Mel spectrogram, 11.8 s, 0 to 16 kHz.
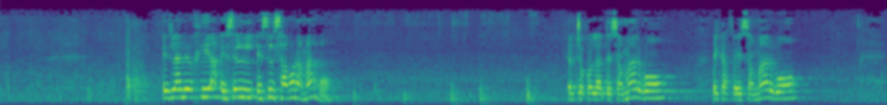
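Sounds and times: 
hiss: 0.0s - 9.7s
speech: 2.2s - 4.5s, 7.6s - 10.7s
eraser rubbing writing off a board: 4.6s - 7.4s.

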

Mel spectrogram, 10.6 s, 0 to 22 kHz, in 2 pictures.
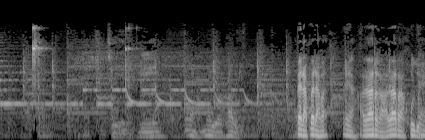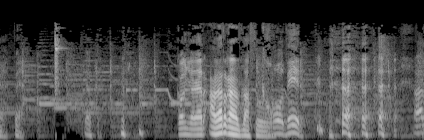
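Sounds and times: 
glasses clinking in a toast: 0.4s - 0.8s, 1.5s - 1.8s, 6.0s - 6.4s
speech: 1.4s - 5.8s, 6.4s - 10.6s
laughter: 6.4s - 7.2s, 8.6s - 10.6s.

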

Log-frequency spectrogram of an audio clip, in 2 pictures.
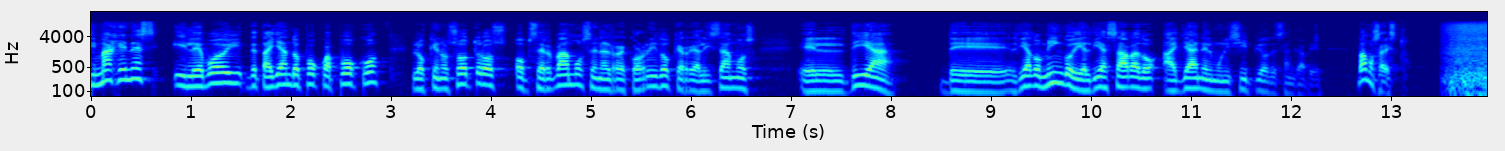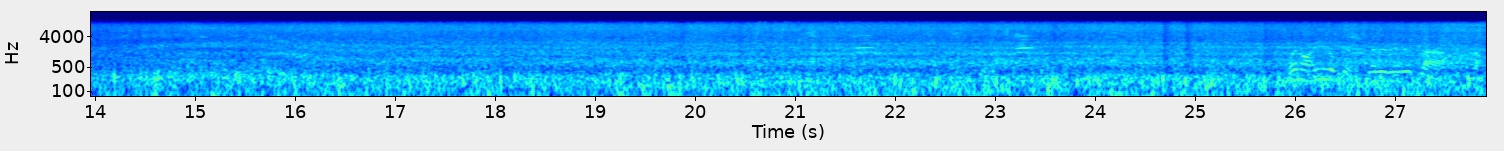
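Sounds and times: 
speech: 0.0s - 13.6s
rushing water of a suddenly swollen overflowing river in San Gabriel: 13.5s - 27.8s.

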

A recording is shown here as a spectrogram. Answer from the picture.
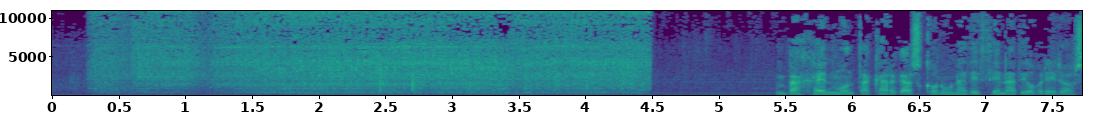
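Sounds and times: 
construction worker's power drill drilling into a wall of a building under construction: 0.3s - 4.5s
speech: 5.4s - 7.7s.

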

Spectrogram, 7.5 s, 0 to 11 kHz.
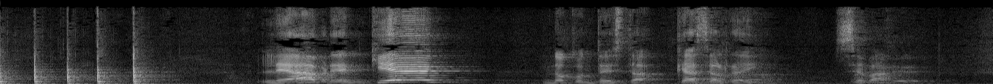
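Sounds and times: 
firm knocking on a door: 0.0s - 1.4s
speech: 2.0s - 3.5s, 4.1s - 7.0s.

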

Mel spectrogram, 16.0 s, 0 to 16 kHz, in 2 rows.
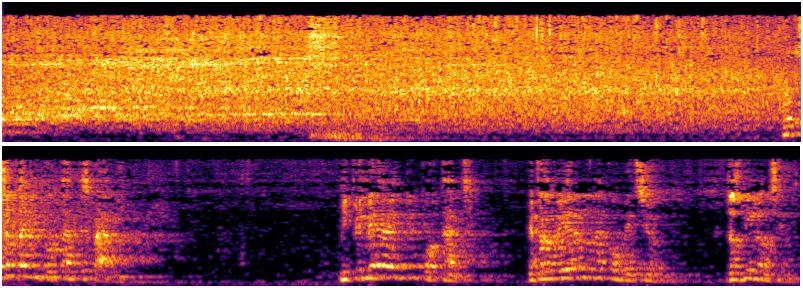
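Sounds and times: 
large audience applause: 0.0s - 8.5s
speech: 7.9s - 9.3s, 11.4s - 15.9s.

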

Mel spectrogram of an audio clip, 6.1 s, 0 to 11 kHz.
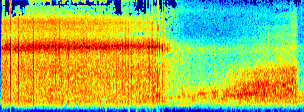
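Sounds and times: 
vape coil with wide 810 drip tip sizzling and crackling: 0.0s - 6.0s
breathy rush of air as vapor is exhaled: 3.9s - 6.0s.

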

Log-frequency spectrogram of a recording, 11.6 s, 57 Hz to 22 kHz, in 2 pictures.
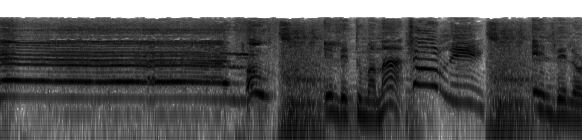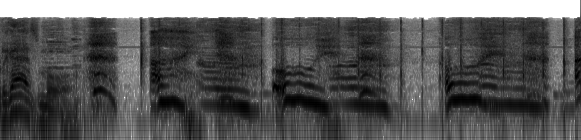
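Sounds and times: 
cartoonish strained bleating scream: 0.0s - 2.8s
speech: 2.6s - 4.2s, 4.8s - 11.2s.

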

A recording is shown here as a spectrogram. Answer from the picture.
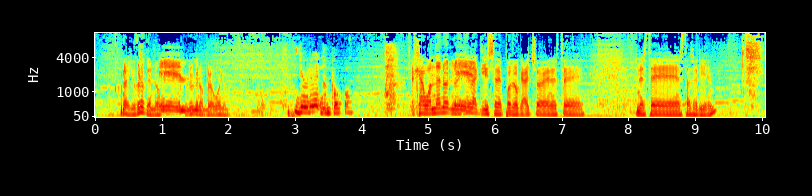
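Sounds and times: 
speech: 0.4s - 4.1s, 4.7s - 9.9s
sneeze: 4.4s - 4.6s, 9.7s - 10.0s.

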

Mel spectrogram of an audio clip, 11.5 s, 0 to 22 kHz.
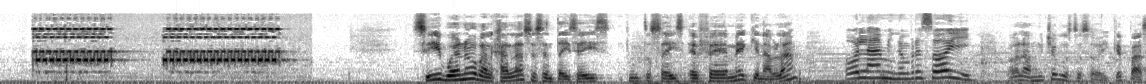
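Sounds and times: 
telephone ringing with an incoming call in bright electronic bursts: 0.3s - 3.1s
speech: 4.2s - 11.4s.

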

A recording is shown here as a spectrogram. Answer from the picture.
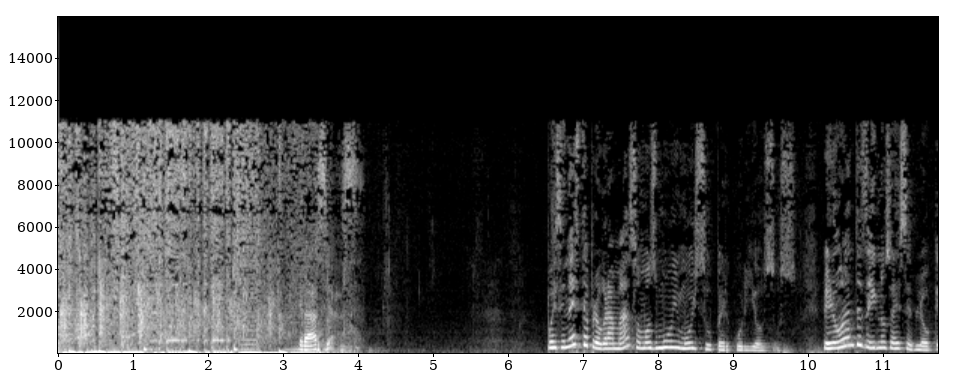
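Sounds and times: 
audience clapping in the children's room of a library: 0.0s - 3.7s
speech: 3.2s - 3.8s, 6.5s - 11.7s.

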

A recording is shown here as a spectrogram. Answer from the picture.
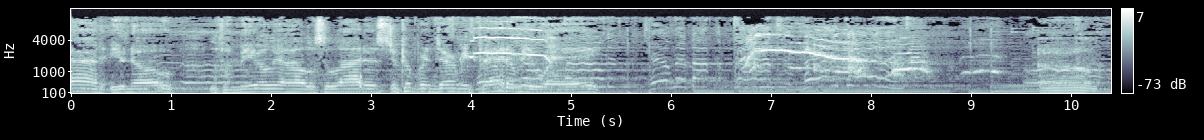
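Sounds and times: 
speech: 0.0s - 6.3s
shrill high-pitched scream: 4.0s - 5.3s, 6.6s - 9.4s.

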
